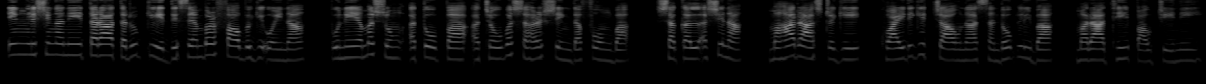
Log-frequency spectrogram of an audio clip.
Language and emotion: Manipuri, neutral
